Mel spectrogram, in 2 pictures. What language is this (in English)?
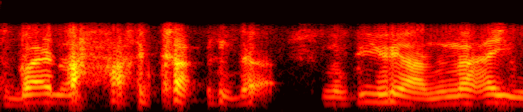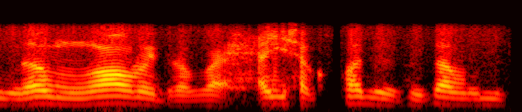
Manipuri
